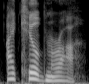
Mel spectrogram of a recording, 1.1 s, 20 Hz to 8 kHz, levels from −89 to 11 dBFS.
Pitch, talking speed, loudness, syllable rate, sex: 160 Hz, 160 wpm, -18 LUFS, 6.3 syllables/s, female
